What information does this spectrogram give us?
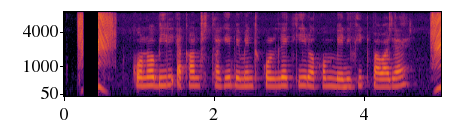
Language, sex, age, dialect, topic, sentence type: Bengali, female, 18-24, Rajbangshi, banking, question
